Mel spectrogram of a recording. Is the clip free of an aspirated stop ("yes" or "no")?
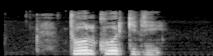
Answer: no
